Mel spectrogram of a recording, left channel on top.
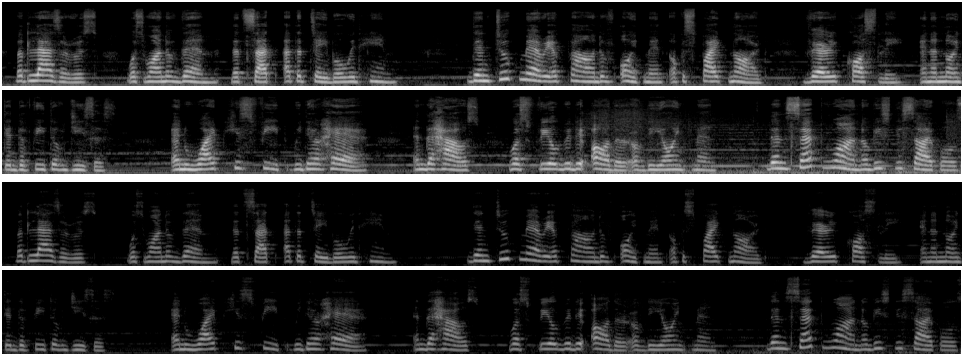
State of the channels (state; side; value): quieter; right; 12.9 dB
